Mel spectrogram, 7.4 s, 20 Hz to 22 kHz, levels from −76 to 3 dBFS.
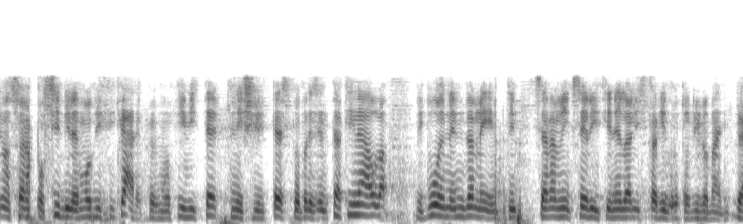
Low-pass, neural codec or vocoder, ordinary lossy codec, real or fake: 5.4 kHz; codec, 44.1 kHz, 1.7 kbps, Pupu-Codec; none; fake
